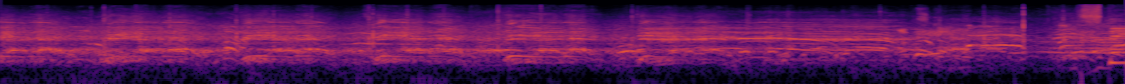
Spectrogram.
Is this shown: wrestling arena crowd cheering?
yes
